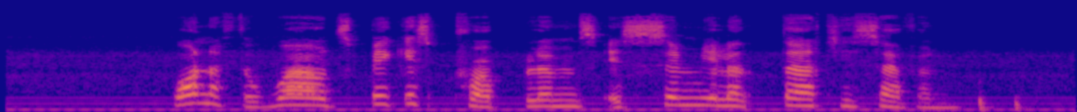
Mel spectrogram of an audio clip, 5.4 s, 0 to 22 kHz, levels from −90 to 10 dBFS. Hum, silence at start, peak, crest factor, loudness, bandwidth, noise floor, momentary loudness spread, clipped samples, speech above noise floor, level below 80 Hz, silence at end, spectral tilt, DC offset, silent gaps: none; 0.05 s; -12 dBFS; 20 dB; -30 LUFS; 14 kHz; -57 dBFS; 16 LU; under 0.1%; 26 dB; -74 dBFS; 0.3 s; -2.5 dB/octave; under 0.1%; none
